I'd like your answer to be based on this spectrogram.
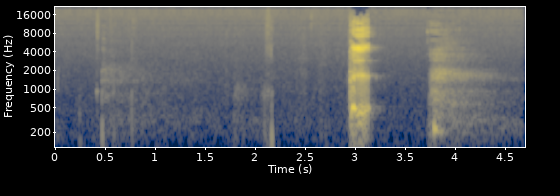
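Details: Hiccups late at night: sharp, abrupt hiccup sounds, one loud with a voiced catch and a softer breathy one after, amid faint clicks.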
